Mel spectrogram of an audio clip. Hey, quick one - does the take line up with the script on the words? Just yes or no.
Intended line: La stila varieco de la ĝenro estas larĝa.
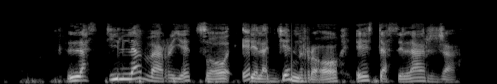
yes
